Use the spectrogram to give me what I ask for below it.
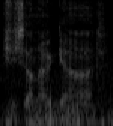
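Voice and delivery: plain reading voice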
